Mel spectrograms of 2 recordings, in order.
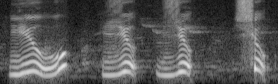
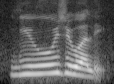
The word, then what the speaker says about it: usually: මෙතන බලන්න usually කියන එක pronounce කරන විදිය you shoo කියලා නෙමෙයි අපි කියන්නේ usually හරි මෙතන meaning එක වෙන්නේ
